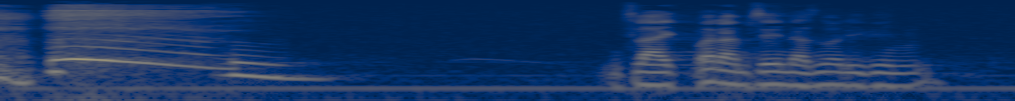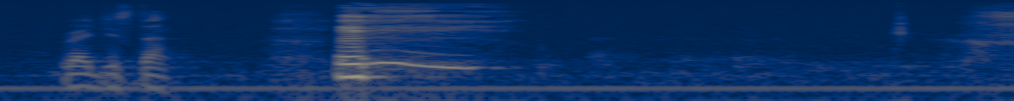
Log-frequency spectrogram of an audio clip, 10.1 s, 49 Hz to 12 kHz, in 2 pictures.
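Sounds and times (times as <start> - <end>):
person yawning with a falling groan: 0.0 - 1.7, 6.8 - 7.7
speech: 3.1 - 4.8, 5.4 - 7.6.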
